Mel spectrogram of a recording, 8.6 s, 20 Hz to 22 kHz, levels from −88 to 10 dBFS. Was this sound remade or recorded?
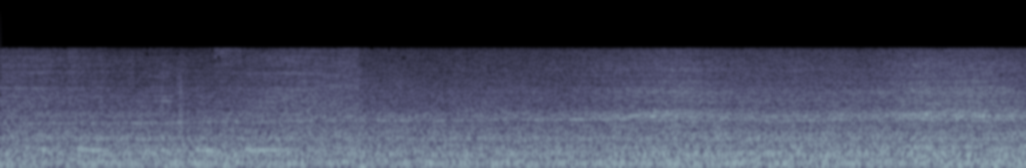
recorded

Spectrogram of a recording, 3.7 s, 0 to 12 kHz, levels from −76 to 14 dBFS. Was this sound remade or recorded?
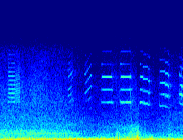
recorded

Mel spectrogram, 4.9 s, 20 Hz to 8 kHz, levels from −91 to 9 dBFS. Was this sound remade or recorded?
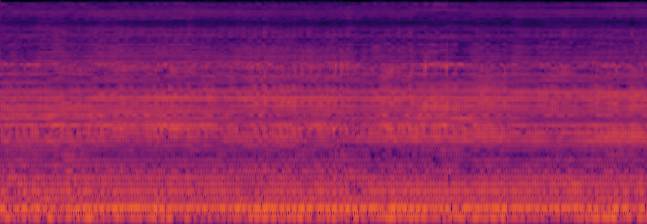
remade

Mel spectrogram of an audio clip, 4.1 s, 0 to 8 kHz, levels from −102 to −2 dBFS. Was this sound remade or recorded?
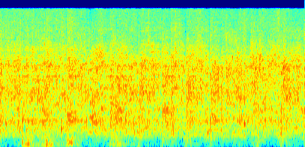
remade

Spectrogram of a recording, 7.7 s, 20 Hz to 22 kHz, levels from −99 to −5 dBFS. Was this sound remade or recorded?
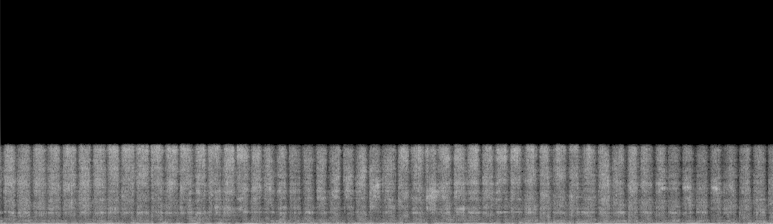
remade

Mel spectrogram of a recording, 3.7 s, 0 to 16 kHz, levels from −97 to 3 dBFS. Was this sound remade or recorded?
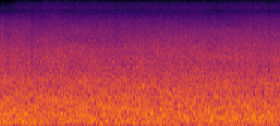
remade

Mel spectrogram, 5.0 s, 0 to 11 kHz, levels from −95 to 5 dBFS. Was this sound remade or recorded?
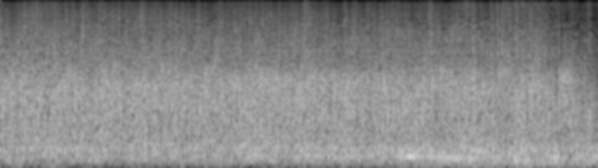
remade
